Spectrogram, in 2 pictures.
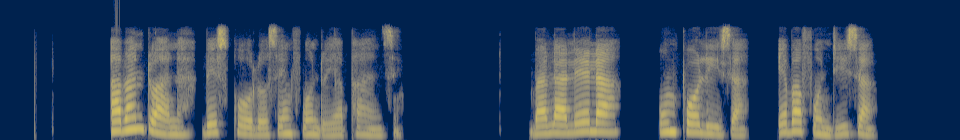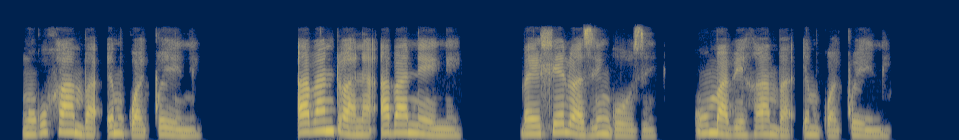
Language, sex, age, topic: North Ndebele, female, 36-49, health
